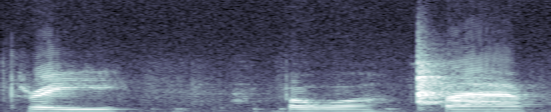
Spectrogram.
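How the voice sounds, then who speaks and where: An older woman, unhurried and pausing as she recalls family history in a taped oral history interview. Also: fairly low pitch, monotone, dull audio. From Southern United States. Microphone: tape recorder microphone. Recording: old tape recording with faint hiss.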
